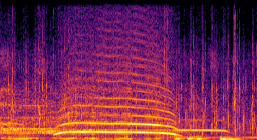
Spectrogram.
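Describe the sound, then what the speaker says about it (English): A large crowd cheers and shouts with loud whoops, children's voices among them, under applause at an outdoor family gathering in Honolulu, Hawaii; the sustained, close roar rises and falls for a few seconds. "How's about another great big round of applause for Cousin Waihuka?"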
